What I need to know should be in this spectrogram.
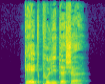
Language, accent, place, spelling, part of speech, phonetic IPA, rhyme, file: German, Germany, Berlin, geldpolitische, adjective, [ˈɡɛltpoˌliːtɪʃə], -ɛltpoliːtɪʃə, De-geldpolitische.ogg
- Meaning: inflection of geldpolitisch: 1. strong/mixed nominative/accusative feminine singular 2. strong nominative/accusative plural 3. weak nominative all-gender singular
